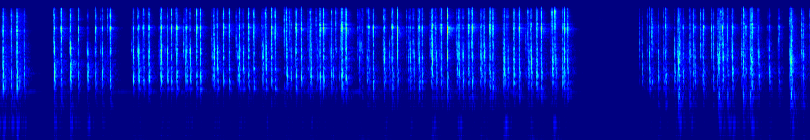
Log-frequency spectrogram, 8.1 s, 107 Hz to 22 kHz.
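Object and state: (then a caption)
Plastic mechanical keyboard. Fingertips type on the plastic keycaps of a black Rexus Daiva south-facing 65% 68-key mechanical keyboard with a plastic case, resting on a grey desk. Rapid bursts of short, bright clicky clacks come in quick runs, with a few brief pauses. The longest gap falls near the end before the typing resumes.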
